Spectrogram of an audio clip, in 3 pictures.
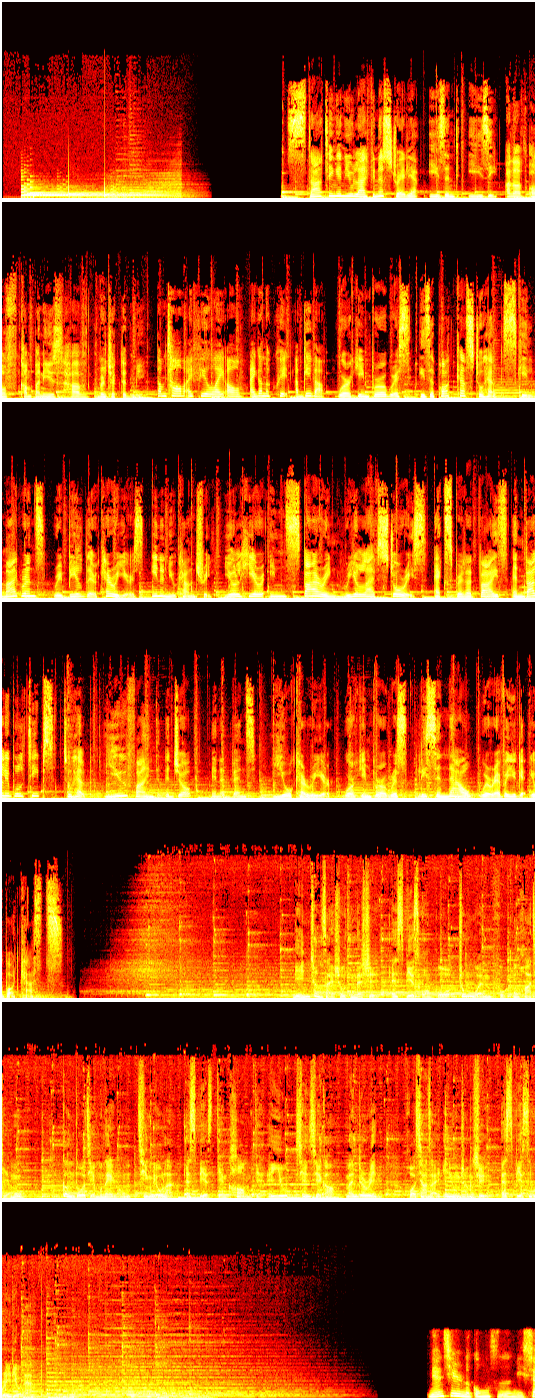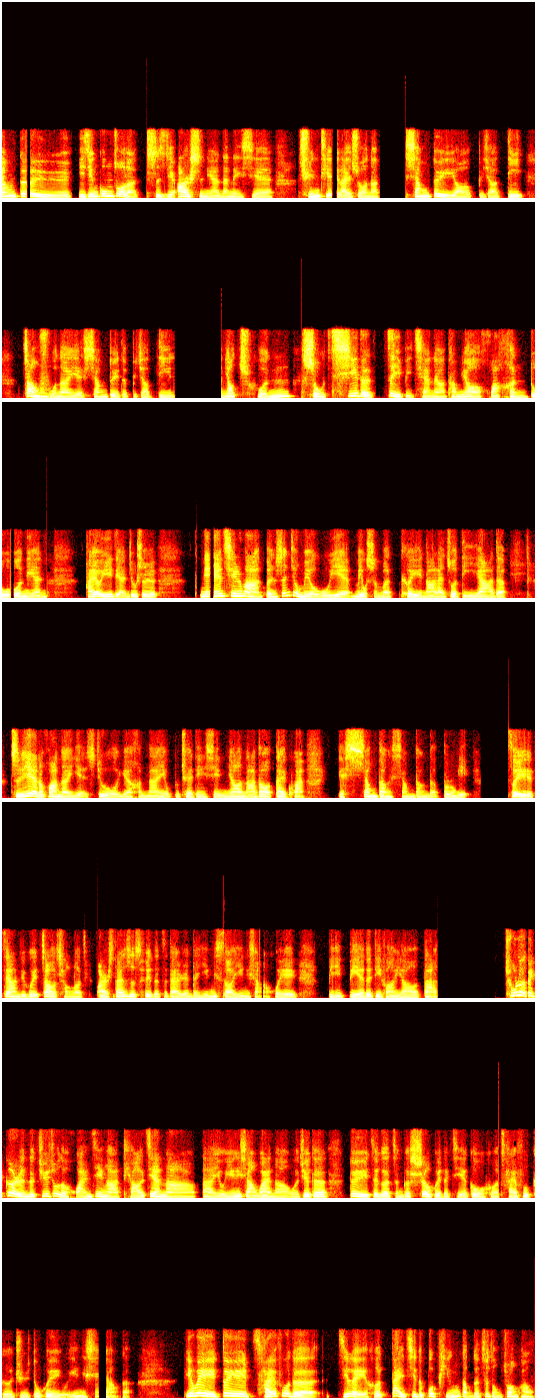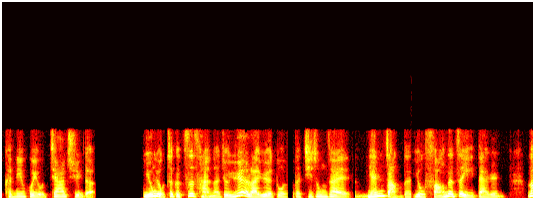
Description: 她接受SBS普通话节目采访时指出，其显著特点之一是“供需结构上的失衡”。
